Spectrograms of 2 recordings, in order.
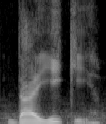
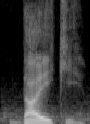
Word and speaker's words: Daiki: So, in English, you would pronounce his name as Daiki. Daiki. But in Japanese, you'd say Daiki. Daiki. Kore wa Daiki desu.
